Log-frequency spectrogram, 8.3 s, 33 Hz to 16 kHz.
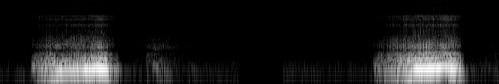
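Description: Two deep, rattling snores about five seconds apart, roughly 11 breaths a minute, with quiet out-breaths between.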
